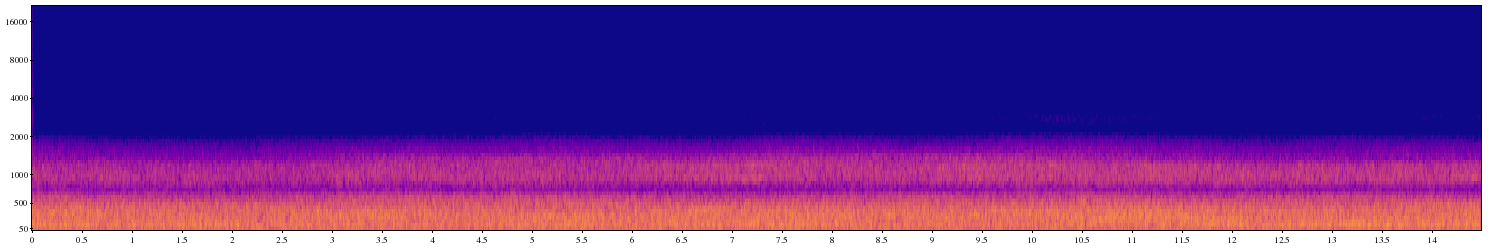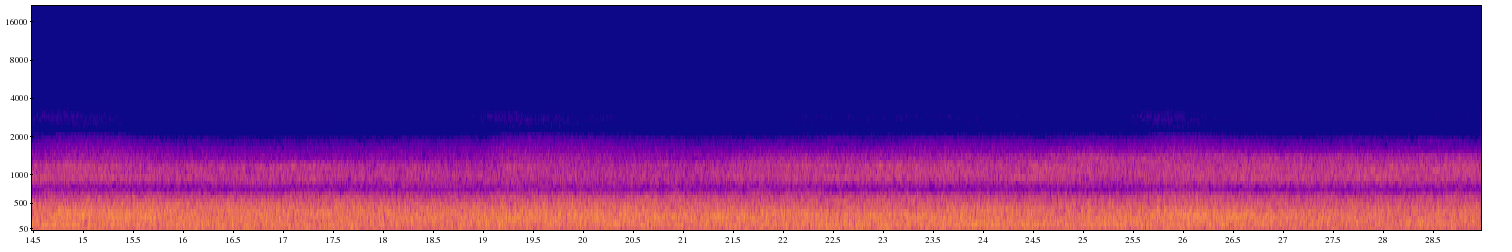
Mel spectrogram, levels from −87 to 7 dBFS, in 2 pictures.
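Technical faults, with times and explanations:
Throughout, channel delay (comb filtering): one channel trails the other by well under a millisecond, and the mono sum cancels near 700 Hz and then about every 1.4 kHz, giving a hollow, phasey tone seen as fixed dark horizontal stripes on a spectrogram.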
